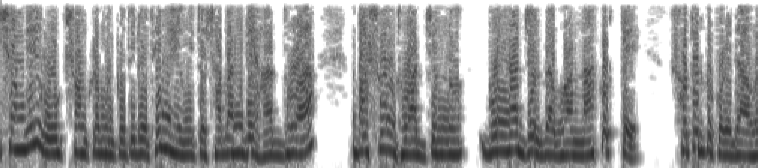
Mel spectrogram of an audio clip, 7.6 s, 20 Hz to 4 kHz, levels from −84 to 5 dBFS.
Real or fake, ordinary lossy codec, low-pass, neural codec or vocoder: real; none; 3.6 kHz; none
